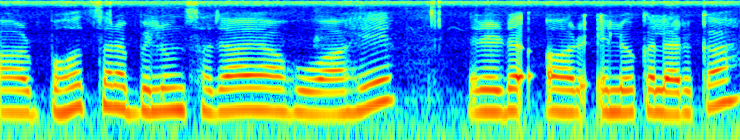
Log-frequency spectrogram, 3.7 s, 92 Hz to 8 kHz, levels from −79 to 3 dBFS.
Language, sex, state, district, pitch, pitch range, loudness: Hindi, female, Odisha, Malkangiri, 230 Hz, 225-245 Hz, -15 LUFS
